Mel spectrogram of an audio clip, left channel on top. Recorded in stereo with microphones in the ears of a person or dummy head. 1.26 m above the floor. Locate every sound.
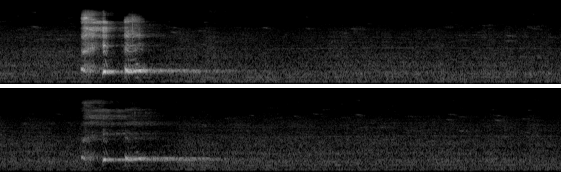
0.8 s a baby crying: 45° left (ahead or behind), 0.9 m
